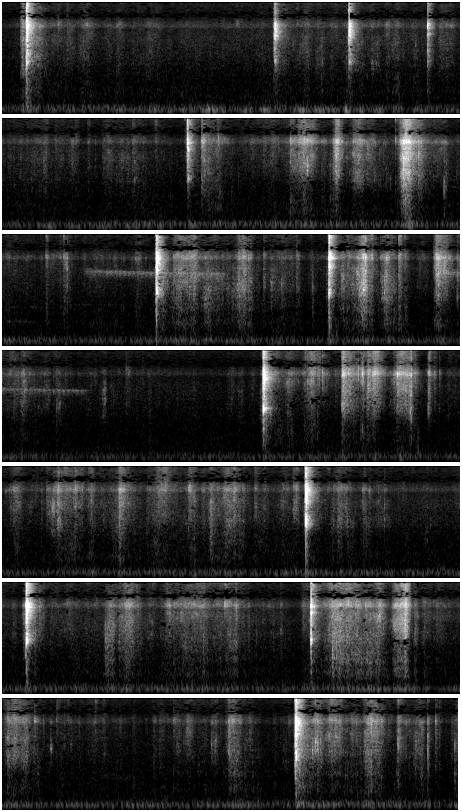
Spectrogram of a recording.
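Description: Hand pruning shears snipping the small branches of a young yellow apricot (mai vàng) tree: about a dozen sharp snips at irregular intervals, with brief rustling of leaves around some of them.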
